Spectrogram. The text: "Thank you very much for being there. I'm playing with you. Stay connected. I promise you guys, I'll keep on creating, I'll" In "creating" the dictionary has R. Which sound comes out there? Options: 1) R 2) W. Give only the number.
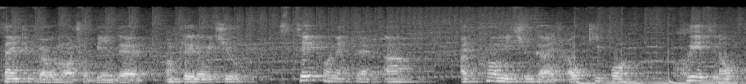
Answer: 2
